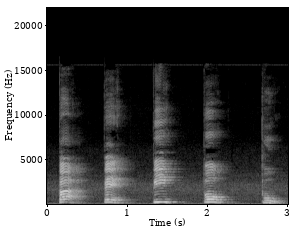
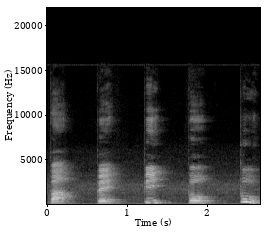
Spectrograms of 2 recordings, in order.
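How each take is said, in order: First: It is said with a swallowing, raised larynx. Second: It is said with a yawning, lowered larynx.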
